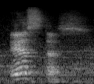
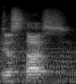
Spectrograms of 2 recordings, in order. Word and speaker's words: estas: Então todas as palavras em Esperanto, exceto monossílabas, são paroxítonas. E aí entra... uma das regras do fundamento do Esperanto. Por isso que eu disse Kyo, não Kyu. Por isso que eu disse estas e não estás.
